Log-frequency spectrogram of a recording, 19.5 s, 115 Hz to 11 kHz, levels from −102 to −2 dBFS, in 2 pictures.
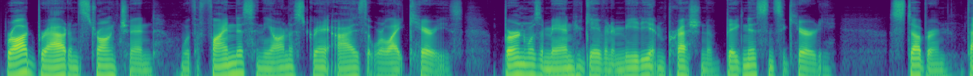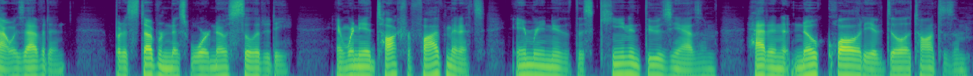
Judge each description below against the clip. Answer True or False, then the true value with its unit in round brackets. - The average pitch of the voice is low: True (95 Hz)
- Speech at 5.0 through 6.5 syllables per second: True (5.9 syllables/s)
